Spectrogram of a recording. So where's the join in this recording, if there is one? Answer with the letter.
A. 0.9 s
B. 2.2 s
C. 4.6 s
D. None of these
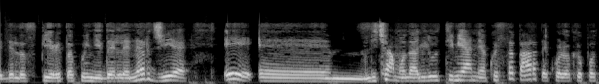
B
